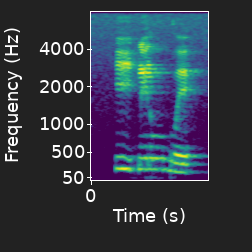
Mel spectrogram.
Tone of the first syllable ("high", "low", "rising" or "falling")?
falling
